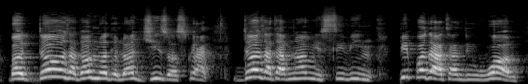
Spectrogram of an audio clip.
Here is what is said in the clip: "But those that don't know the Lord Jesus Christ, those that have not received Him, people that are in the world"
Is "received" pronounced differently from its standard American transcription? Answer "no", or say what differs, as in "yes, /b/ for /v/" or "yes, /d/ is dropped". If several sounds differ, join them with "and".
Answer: yes, /d/ is dropped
